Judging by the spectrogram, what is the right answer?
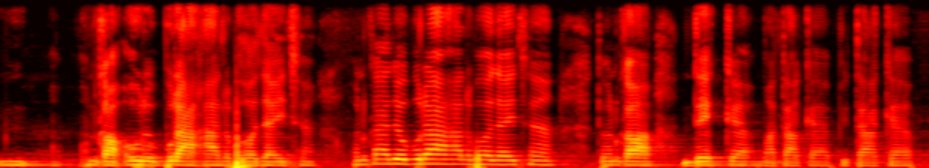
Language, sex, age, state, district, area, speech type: Maithili, female, 60+, Bihar, Samastipur, rural, spontaneous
